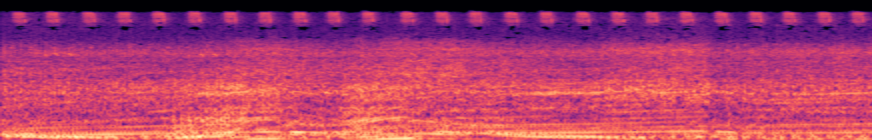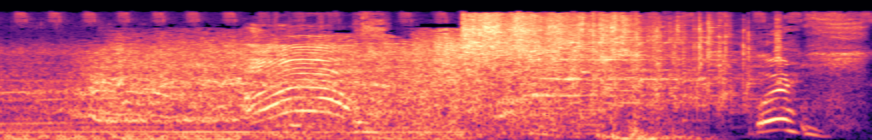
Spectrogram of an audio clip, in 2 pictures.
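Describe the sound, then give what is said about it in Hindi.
Motorbike engines roar and rev in a race, with rising and falling whines, a tire skid, and a sharp crash of shattering glass near the end; voices are mixed in the din. “तुझसे रेस करके भी मैं ही जीतूंगा अबे चल डरपोक किसको बोला आ चल रेस लगाते अब भी पता चल जाएगा चल”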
